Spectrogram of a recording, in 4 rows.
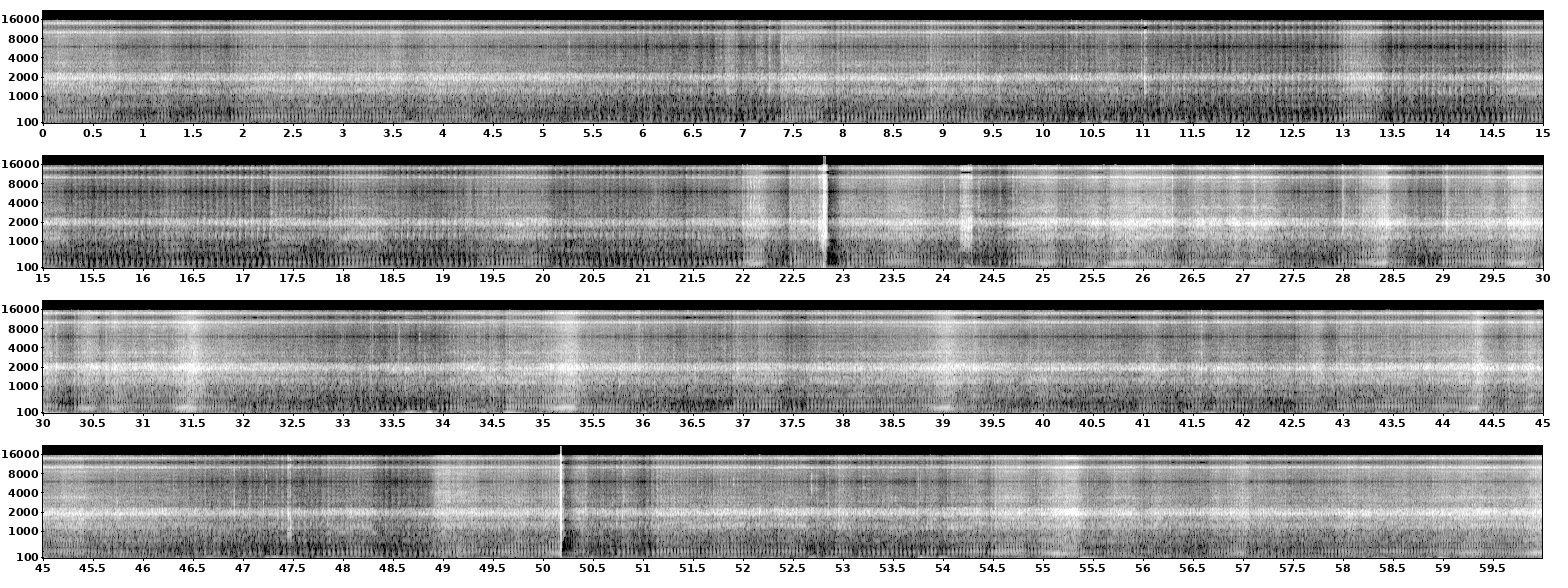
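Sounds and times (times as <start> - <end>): vehicle engine running: 0.0 - 59.9
sharp click: 22.6 - 23.0.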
